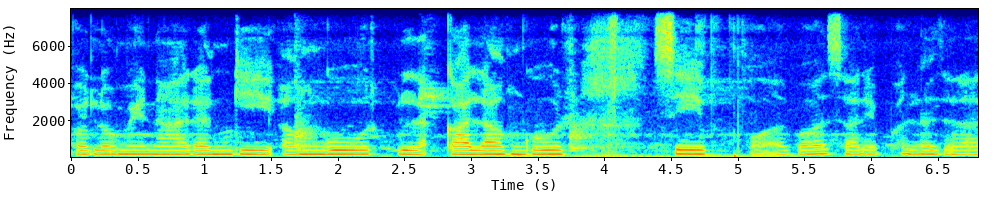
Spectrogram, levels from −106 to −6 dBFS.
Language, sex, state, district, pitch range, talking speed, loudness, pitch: Hindi, female, Bihar, Kishanganj, 210-220 Hz, 125 wpm, -33 LUFS, 215 Hz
